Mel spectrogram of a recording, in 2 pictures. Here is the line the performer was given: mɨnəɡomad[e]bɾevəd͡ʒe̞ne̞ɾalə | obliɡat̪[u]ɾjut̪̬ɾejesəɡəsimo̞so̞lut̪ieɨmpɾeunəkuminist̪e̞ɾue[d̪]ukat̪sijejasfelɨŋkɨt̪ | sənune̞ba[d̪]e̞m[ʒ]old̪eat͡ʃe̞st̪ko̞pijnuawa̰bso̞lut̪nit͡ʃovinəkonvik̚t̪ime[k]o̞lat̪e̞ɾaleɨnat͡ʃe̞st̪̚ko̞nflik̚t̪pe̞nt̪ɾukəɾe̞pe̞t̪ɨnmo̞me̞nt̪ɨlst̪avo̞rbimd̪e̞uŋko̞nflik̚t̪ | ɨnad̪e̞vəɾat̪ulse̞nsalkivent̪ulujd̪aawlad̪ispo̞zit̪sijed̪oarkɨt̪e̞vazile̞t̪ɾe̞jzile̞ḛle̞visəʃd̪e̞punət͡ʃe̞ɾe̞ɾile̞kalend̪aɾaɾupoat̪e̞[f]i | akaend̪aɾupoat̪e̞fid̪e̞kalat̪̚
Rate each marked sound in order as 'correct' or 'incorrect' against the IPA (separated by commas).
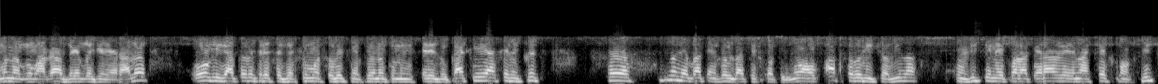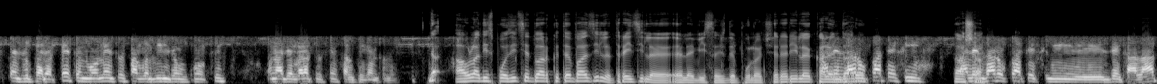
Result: incorrect, incorrect, correct, incorrect, correct, correct, correct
